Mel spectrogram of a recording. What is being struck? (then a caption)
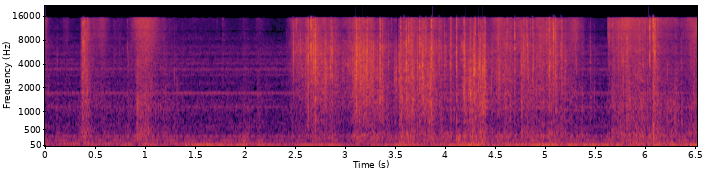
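Newsprint newspaper pages. Newsprint newspaper pages are lifted and turned by hand close up, then rubbed flat. Brief bright swishes of the turning page give way to a denser, louder stretch of crinkling, rustling paper over a steady low hum.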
